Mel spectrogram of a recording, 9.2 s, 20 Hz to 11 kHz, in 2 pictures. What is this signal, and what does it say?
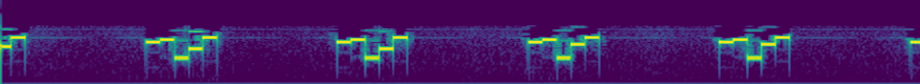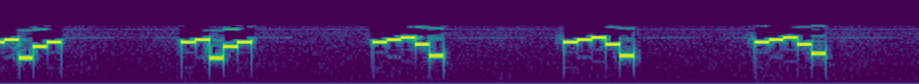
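Five-tone selective call (ZVEI), heard as quick runs of five tones, tones of about 70 ms. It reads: 89150 89150 89170 89170 89168 89168 89072 89072 89073
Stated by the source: ZVEI five-tone selective call received on an SDR.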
